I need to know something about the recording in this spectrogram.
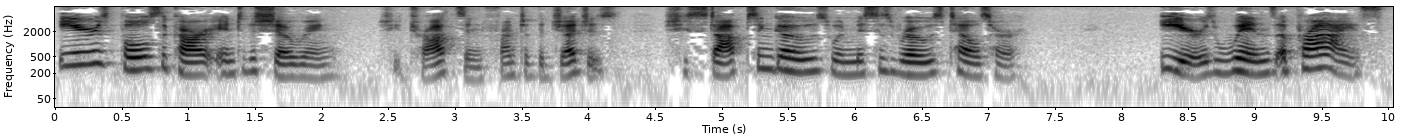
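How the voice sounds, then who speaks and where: A woman reading a children's picture book aloud in a deliberate, simple storytelling manner, with expressive delivery of the characters' lines. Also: mid-range voice. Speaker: storybook reader.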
